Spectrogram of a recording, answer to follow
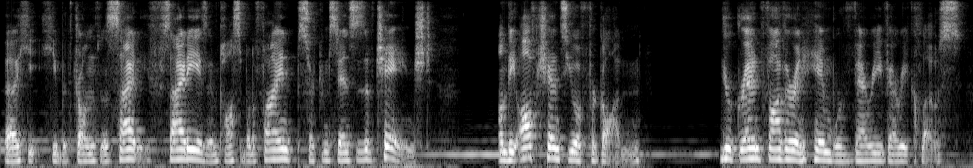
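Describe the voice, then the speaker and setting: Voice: medium pitch, a little fast, music in the background, close to an everyday voice. A person reading a formal, apologetic letter writer.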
